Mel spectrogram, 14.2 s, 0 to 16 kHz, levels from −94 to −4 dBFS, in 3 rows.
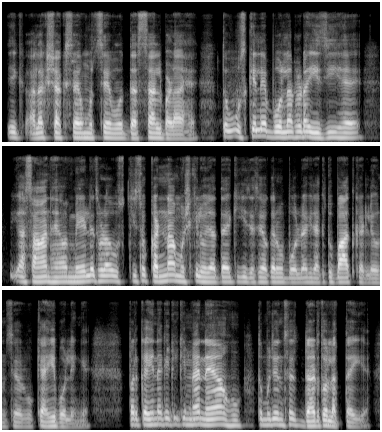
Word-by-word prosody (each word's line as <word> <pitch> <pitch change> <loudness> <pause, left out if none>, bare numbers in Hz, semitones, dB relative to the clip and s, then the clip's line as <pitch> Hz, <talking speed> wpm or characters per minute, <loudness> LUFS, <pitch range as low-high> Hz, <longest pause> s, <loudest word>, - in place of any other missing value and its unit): एक 125 - -7
अलग 130 +2 0
शख्स 125 -2 +1
है, 125 - +6
मुझसे 125 +1 -1
वो 120 0 0
10 110 -1 0
साल 125 -2 +4
बड़ा 105 -2 +1
है, 100 +3 -12 0.3
तो 155 - -1
उसके 145 +4 -1
लिए 170 0 +3
बोलना 140 -1 +3
थोड़ा 145 0 +2
ईज़ी 130 0 +1
है, 130 0 +1 0.6
आसान 125 +1 +4
है 125 0 -1
और 125 - +1
मेरे 125 +1 +1
लिए 150 +2 +2
थोड़ा 145 0 +3
उस 135 -3 -3
चीज़ 140 - -7
को 155 - -1
करना 140 +3 +4
मुश्किल 135 0 -2
हो 125 - +1
जाता 120 -1 +1
है 120 - +2
कि 125 0 -8
जैसे 115 +1 -6
अगर 120 +1 0
वो 120 - -2
बोल 110 0 -4
रहा 115 - -1
है - - -3
कि, 115 - -8
"जाके 110 -2 -5
तू 125 - -8
बात 115 +1 +5
कर 105 - -7
ले 100 - -7
उनसे 105 +1 -8
और 105 - -6
वो 105 -1 -15
क्या - - 0
ही 115 +2 0
बोलेंगे?" 100 -3 -8 0.5
पर 155 -1 0
कहीं 150 +1 +2
न 160 +1 -3
कहीं 160 +1 -5
क्योंकि 160 0 -8
मैं 155 +1 +3
नया 150 0 +6
हूँ, 135 -4 -1 0.2
तो 155 - -5
मुझे 145 +1 -1
उनसे 150 +1 -3
डर 120 -2 +2
तो 135 - +2
लगता 120 - -2
ही 100 -2 -6
है। - - -17
125 Hz, 280 wpm, -21 LUFS, 115-140 Hz, 0.6 s, है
